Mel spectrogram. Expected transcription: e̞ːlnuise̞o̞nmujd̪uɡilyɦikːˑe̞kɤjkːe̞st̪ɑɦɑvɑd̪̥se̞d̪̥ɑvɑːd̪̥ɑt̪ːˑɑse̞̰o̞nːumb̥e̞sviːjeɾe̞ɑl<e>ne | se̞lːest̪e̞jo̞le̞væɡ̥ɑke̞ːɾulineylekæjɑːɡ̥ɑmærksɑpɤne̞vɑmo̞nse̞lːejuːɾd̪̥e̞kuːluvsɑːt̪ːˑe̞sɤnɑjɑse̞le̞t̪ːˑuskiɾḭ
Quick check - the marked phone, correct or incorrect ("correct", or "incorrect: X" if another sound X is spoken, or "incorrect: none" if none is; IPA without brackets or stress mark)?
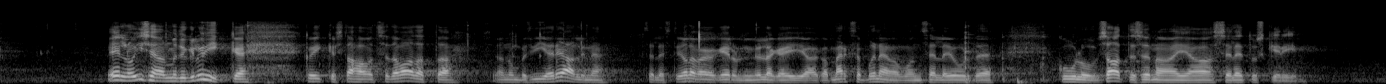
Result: incorrect: i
